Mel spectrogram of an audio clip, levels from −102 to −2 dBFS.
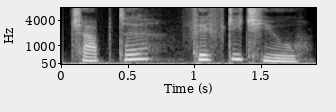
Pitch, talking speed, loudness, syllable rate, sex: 215 Hz, 95 wpm, -17 LUFS, 3.4 syllables/s, female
